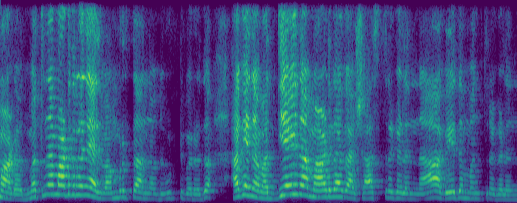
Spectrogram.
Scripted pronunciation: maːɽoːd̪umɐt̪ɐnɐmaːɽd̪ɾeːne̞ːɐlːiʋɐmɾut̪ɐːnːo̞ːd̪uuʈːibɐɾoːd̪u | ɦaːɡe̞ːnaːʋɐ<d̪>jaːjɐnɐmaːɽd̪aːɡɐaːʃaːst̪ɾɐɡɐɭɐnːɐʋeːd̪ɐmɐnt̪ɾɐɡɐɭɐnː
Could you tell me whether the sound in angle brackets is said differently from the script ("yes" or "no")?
no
